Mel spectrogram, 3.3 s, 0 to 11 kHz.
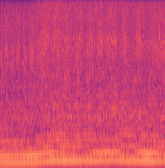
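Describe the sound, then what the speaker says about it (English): A propeller airplane in The Crew 2 video game drones steadily, its engine note dipping in pitch as it slows, a continuous close hum with no voices. "Okay, plane is slowing down a bit there."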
